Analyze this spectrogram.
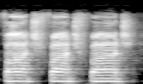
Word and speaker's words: FACH: They just kept saying Foch. So since then, that's kind of what I've always been known as. So I've always tried to make it easier by just making it look phonetically like Foch, F-A-C-H instead of the F-A-C-C.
